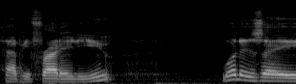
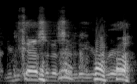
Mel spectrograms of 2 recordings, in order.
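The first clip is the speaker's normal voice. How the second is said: laughing; 5 semitones higher, 8 dB louder than usual. Real, not acted. Repeats the joke, still laughing.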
